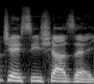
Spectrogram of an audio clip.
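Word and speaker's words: JC Chasez: Fucking, you have JC Chazé. You've got Britney Spears. You've got Christina. There's a million Thank children. you for pronouncing it correctly, by the way.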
